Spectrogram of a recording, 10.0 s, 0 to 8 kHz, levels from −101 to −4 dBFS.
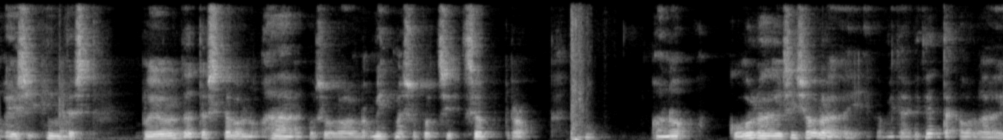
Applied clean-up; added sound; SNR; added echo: neural mask model DeepFilterNet 3.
